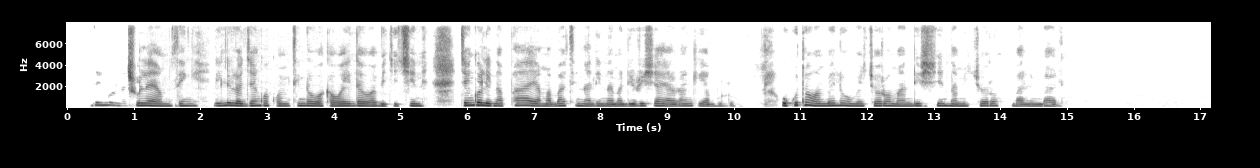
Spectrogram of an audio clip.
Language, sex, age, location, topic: Swahili, female, 25-35, Nakuru, education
